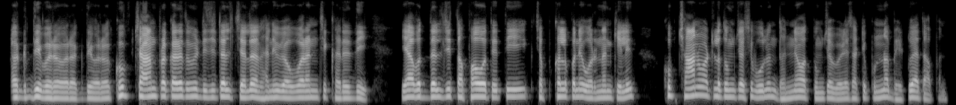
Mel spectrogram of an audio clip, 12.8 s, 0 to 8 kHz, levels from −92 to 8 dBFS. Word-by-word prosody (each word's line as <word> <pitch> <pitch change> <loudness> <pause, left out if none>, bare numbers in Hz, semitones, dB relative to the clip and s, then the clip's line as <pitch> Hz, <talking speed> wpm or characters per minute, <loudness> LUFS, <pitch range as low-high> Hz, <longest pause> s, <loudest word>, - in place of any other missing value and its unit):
अगदी 145 +2 +1
बरोबर, 130 -2 +2
अगदी 120 +1 -3
बरोबर. 125 +1 -1
खूप 180 0 +1
छान 170 0 +6
प्रकारे 170 0 +4
तुम्ही 165 +1 -1
डिजिटल 150 +2 +1
चलन 145 0 +4
आणि 145 +2 -1
व्यवहारांची 145 +1 0
खरेदी 130 -2 -2 0.5
याबद्दल 155 +1 +3
जी 165 - 0
तफावत 155 +1 +3
आहे 150 - +1
ती 160 0 +1 0.3
चपखलपणे 160 +1 -1
वर्णन 140 +2 -2
केलीत. 145 +4 0 0.4
खूप 185 -2 -4
छान 175 +2 +5
वाटलं 175 -4 -1
तुमच्याशी 155 0 -2
बोलून. 150 +2 -3
धन्यवाद 140 +4 -2
तुमच्या 125 +1 -4
वेळेसाठी. 125 +2 -5
पुन्हा 140 +3 -4
भेटूयात 125 +5 -3
आपण. 105 -4 -13
145 Hz, 150 wpm, -23 LUFS, 135-160 Hz, 0.5 s, छान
